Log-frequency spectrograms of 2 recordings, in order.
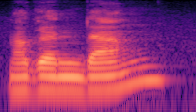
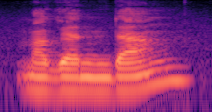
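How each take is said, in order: Both takes have the same delivery.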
